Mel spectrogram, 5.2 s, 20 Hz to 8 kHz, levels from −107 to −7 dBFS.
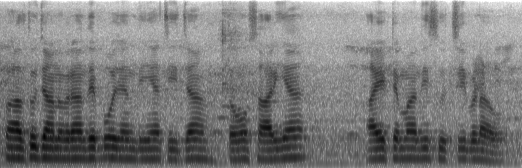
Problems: background sounds at intervals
